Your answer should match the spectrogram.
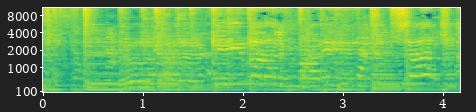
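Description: Amplified acoustic guitar strummed in a steady rhythm, with a man's sung melody wavering over the chords.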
